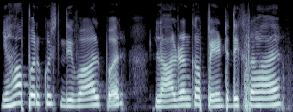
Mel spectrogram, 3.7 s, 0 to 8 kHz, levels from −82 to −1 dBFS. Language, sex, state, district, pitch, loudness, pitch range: Hindi, male, Jharkhand, Ranchi, 180 Hz, -13 LUFS, 165-205 Hz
